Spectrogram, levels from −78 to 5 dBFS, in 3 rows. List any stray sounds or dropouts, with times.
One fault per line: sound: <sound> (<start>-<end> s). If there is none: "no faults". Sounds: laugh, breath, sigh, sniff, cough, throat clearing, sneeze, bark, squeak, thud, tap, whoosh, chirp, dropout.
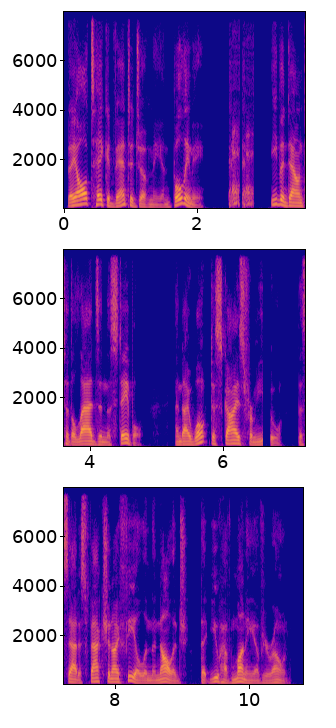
sound: laugh (2.5-2.8 s)
sound: dropout (6.6-6.7 s)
